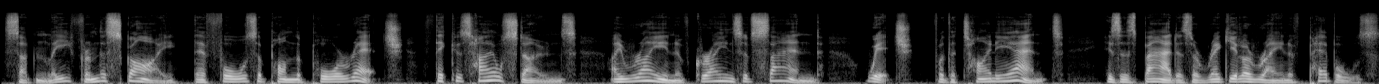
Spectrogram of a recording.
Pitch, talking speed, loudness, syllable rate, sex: 115 Hz, 145 wpm, -19 LUFS, 3.6 syllables/s, male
